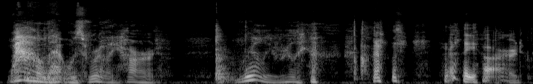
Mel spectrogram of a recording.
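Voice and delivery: huffing and puffing after hard work; winded, catching breath between words. Real, not acted. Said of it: "I apologize when I'm huffing and puffing".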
